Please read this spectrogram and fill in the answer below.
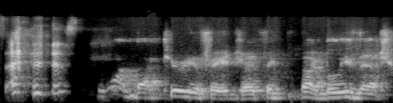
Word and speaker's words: bacteriophage: How do you pronounce this? Yeah, bacteriophage.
